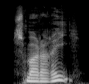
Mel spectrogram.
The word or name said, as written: småtteri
